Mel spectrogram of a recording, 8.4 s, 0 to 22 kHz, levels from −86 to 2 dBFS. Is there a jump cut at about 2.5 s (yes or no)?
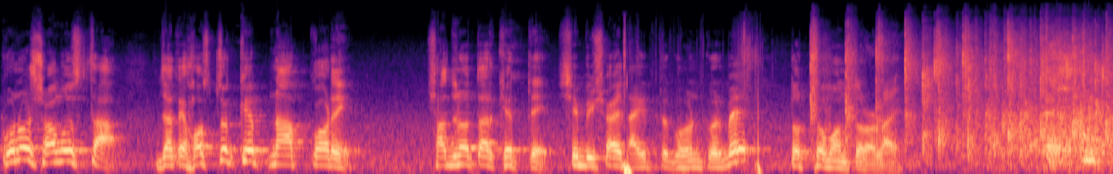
no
